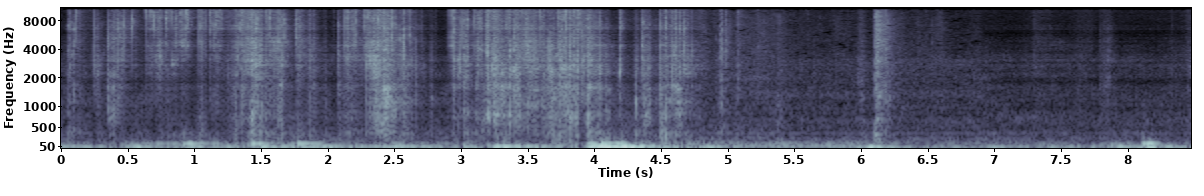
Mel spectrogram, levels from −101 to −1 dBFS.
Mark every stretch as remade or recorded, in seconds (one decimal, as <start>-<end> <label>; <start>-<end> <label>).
0.0-4.8 remade; 4.8-6.9 recorded; 6.9-8.5 remade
